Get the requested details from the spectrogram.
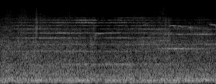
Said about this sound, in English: Nearby freight train cars clash.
